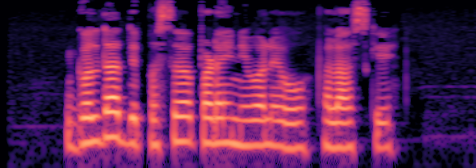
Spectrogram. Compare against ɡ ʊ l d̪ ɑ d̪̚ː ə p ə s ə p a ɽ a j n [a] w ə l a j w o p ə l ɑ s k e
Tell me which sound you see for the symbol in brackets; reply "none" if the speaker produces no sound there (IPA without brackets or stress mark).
i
